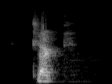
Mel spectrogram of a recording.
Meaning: plural of claque
- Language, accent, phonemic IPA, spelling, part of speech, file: French, Canada, /klak/, claques, noun, LL-Q150 (fra)-claques.wav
